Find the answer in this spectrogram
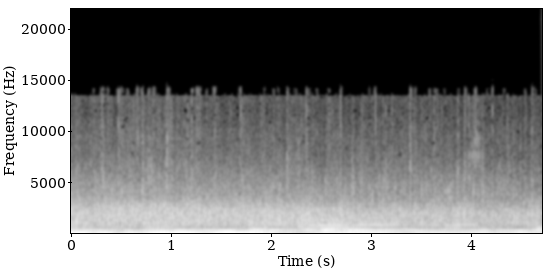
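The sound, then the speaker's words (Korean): An audience claps steadily in a dense, even wash of applause offered in thanks and glory to the Lord during a worship service, with sustained keyboard or organ chords holding underneath throughout. “여러분 우리 주님께 한 번 더 감사와 영광의 박수 한번 올려드릴까요?”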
